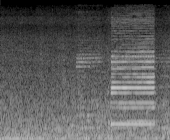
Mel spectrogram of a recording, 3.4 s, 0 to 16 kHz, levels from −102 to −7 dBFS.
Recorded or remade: recorded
